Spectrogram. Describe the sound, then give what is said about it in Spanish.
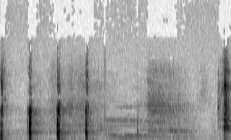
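A voice imitates the sucking sound heard when a fire suddenly went out: three quick, sharp mouth clicks, then a soft drawn-in breathy hiss, ending with one more click. “yo tomé el estaba quemando la tapa de esa cosa y de repente hubo un sonido de como algo chupar y el fuego desapareció”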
